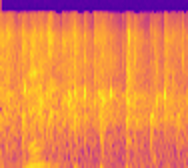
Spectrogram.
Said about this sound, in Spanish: Y, vale el aplauso, por supuesto. ¿eh? Y vale, vale, vale el aplauso.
